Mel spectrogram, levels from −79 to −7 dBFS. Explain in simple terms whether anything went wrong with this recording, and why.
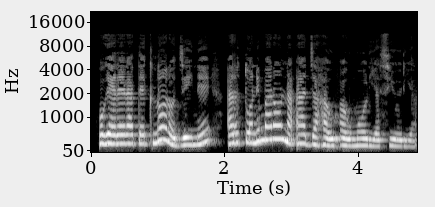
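The whole clip of speech has a rough, grainy edge, with a hiss tucked between the pitch of the voice and a thin, slightly artificial top end. That's most likely low-delay AAC compression, the kind video calls use, where very short frames can't capture voice detail cleanly.

There are also two brief hiccups from AAC frame loss with concealment: around 2.13 to 2.18 s (about 40 ms missing) and 3.67 to 3.77 s (about 60 ms). The decoder patched each gap by reusing the last good sound, so you hear short smeared, noisy blips.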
